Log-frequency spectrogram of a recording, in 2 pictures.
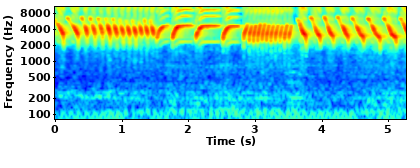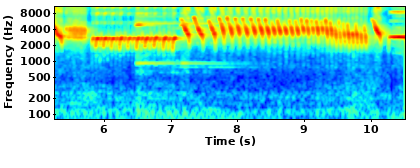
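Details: Canary training song: varied rolling tours of fast sweeping whistles, looped notes, buzzy trills and a long low steady tone, changing every second or two.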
